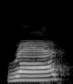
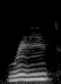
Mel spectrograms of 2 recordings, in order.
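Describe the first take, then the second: First: The vowel is a short eh sound. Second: The vowel is a long ee sound. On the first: It is the past form of the verb. "nos outros tempos ele tem o som de e" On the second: It is the base form of the verb. "ele tem o som de i"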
